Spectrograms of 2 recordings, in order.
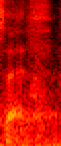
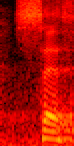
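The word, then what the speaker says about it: saith: says unto and that's s-a-i-t-h it's pronounced Seth Seth unto Zion Zion zygod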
